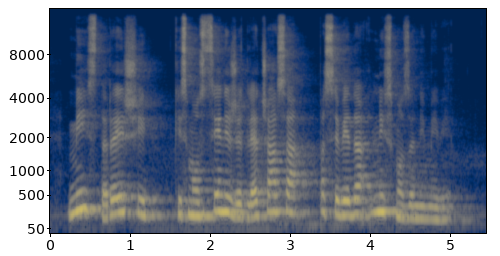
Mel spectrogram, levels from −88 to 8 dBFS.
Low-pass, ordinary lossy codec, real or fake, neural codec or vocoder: 14.4 kHz; none; fake; vocoder, 44.1 kHz, 128 mel bands every 256 samples, BigVGAN v2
